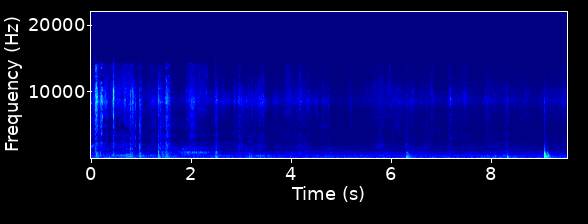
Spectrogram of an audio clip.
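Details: Honey bees being fed energy cakes on 29 January in very pleasant weather: a faint, steady low buzzing hum, broken by sharp clicks and knocks of handling.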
